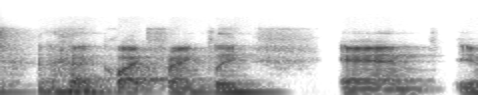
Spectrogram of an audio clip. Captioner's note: laugh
